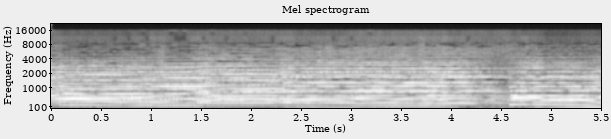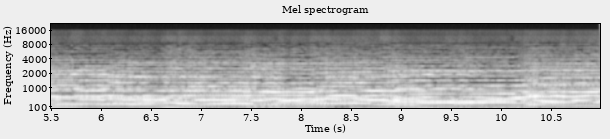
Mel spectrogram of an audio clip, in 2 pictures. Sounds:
Piano, Music, Musical instrument, Keyboard (musical)

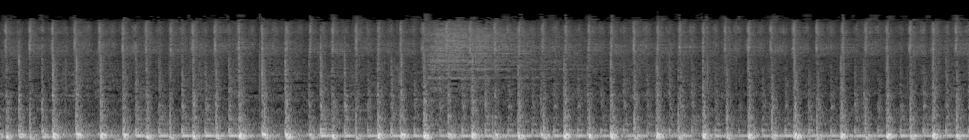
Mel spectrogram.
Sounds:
Music

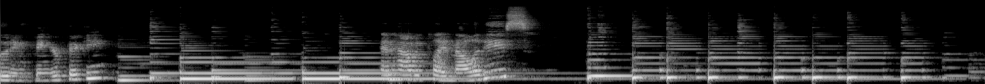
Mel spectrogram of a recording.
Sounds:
Ukulele, Plucked string instrument, Music, Musical instrument, Speech, Guitar

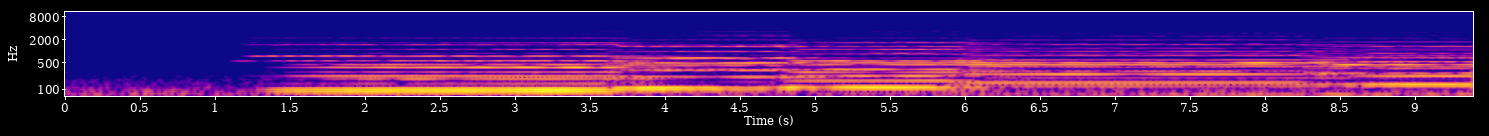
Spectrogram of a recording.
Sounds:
Music

